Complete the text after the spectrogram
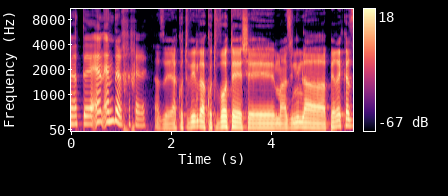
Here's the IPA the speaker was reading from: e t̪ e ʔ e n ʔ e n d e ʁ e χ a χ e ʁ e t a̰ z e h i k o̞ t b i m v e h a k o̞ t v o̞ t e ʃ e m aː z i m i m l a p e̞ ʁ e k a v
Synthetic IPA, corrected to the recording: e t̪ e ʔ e n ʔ e n d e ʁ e χ a χ e ʁ e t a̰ z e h a k o̞ t v i m v e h a k o̞ t v o̞ t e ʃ e m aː z i n i m l a p e̞ ʁ e k a z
